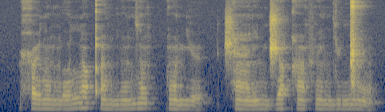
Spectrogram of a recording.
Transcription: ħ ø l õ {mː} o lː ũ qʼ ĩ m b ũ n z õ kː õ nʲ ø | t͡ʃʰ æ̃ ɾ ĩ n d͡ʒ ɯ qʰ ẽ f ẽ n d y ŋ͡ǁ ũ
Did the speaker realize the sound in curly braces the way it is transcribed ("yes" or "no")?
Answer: no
